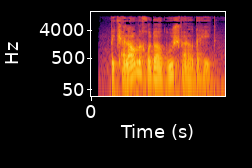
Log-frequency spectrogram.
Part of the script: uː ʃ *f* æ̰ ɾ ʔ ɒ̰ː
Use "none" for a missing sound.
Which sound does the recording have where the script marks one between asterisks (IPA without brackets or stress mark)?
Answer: f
